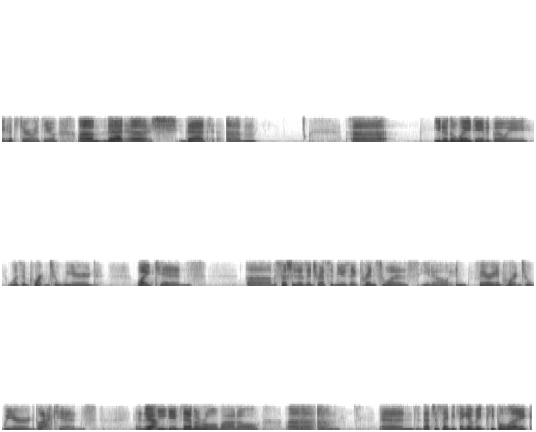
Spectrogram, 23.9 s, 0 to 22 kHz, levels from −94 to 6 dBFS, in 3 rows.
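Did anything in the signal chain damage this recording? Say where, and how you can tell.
Yes. Two stages did the damage. The codec stage is a Speex codec running at a low-to-middle quality setting, which fits a bitrate around 11 kbps. The damage is plainly audible across the whole speech clip. The voice sounds hoarse and noisy because the CELP excitation is short of bits, and any top band above 4 kHz is a shaped hiss rather than real detail. Unlike MP3 or AAC, it doesn't smear or warble transients. It roughens the voice itself.

The network stage adds VoIP packet loss concealed by the speech codec, at 3.23–3.60 s, 14.71–14.95 s (after "was you know", before "very important to weird") and 20.39–21.05 s (after "them a role model", before "and that just made"). At each gap the decoder stretches the last pitch and filter into a fading buzz or coloured noise, and the voice stays weak briefly afterwards. 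The first and third gaps sound like scattered dropouts, with the longest run about 140 ms. A clean gap or a click would instead point to a buffer dropout.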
